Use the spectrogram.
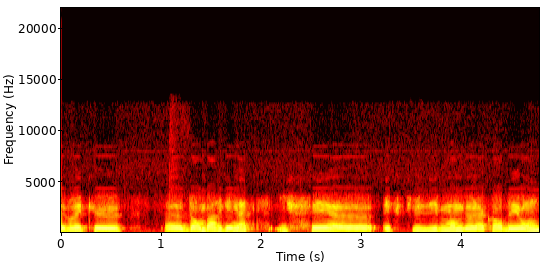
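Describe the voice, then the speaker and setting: Her pitch is fairly high for a woman. The pitch variation is ordinary. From France, grew up touring with a circus. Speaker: musician, violinist and dancer. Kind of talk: radio interview.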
